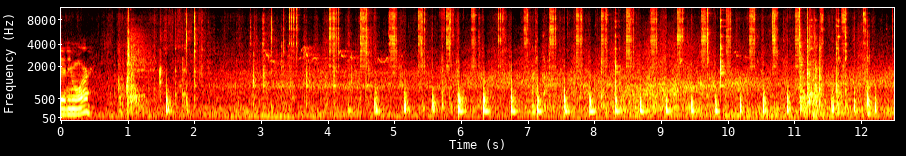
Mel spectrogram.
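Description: A ratchet wrench clicks rapidly.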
